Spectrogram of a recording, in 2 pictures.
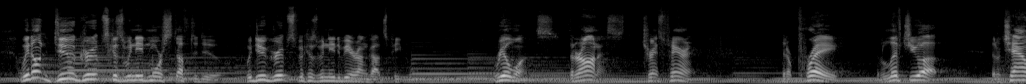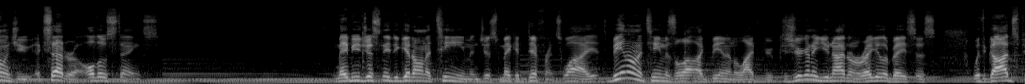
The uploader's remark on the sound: Augustine, Florida. Recorded live on January 14, 2024 at Church On The Rock.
